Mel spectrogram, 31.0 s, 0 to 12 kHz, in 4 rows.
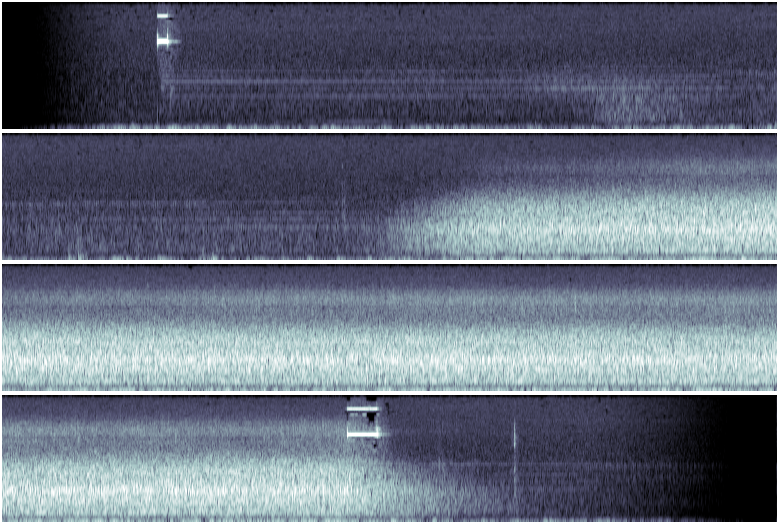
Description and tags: Air Conditioner, On Off, A
Raw audio of an automatic air conditioner being switched on, left running for a few seconds, and switched off. All operated via a remote, from which the button beeps can be heard.
An example of how you might credit is by putting this in the description/credits:
The sound was recorded using a "H1 Zoom recorder" on 27th August 2017.
ac, air, conditioner, conditioning, off, On, unit, vent, ventilation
